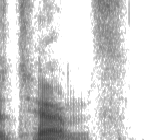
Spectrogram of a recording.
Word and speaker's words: Thames: Is that how you pronounce Thames? – It's the Thames. – Thames? – Yeah. – Bastard. – It's all right. It's weird. It's spelled stupidly.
